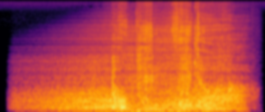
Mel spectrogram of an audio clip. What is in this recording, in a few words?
demon dark voice reverse open the door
